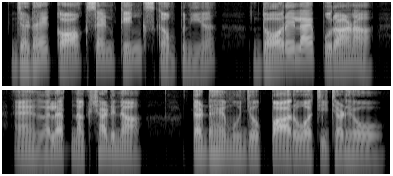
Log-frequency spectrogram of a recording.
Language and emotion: Sindhi, angry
